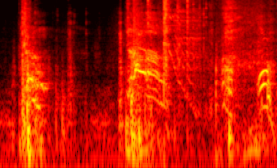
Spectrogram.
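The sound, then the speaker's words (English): A clothes iron is struck hard against a knob three times to knock it loose, each blow a loud, ringing clank with scraping rattles, spaced roughly a second apart, with strained vocal effort mixed in. “I found a clothes iron in here. I'm trying to knock the knob loose.”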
